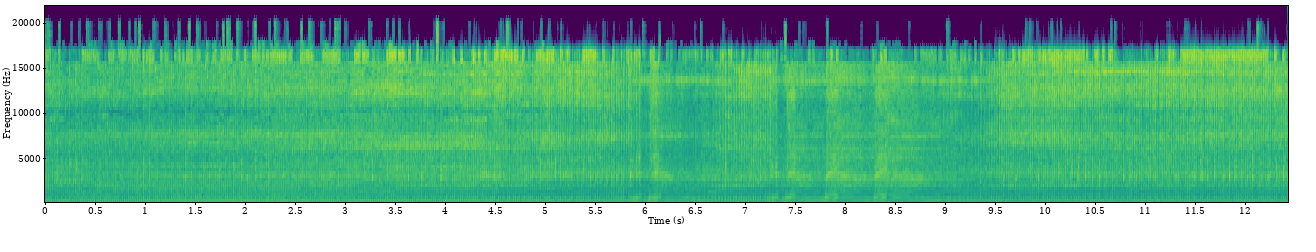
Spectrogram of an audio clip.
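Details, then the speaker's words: 266XP chainsaw, first run after a top-end rebuild: a steady high howl, then throttle blips where revs build slowly. Sluggish low-end response because the final carb tuning is not yet done. "flipping the throttle you guys can hear it's a little lazy off the bottom I haven't done my final carb settings yet"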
